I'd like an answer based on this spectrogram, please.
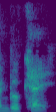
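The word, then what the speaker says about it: Bucket: reminds me of ient booket from Keeping Up Appearances or should I say bouquet as she insists on pronouncing it she's such a perfect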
